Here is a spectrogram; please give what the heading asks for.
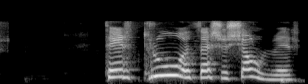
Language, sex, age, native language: Icelandic, male, 9, Icelandic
